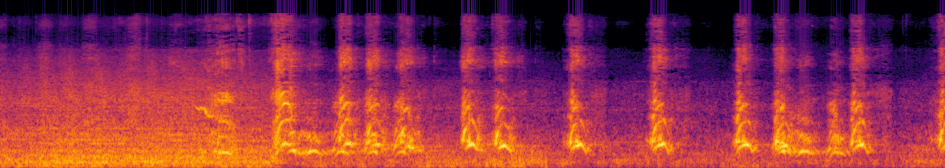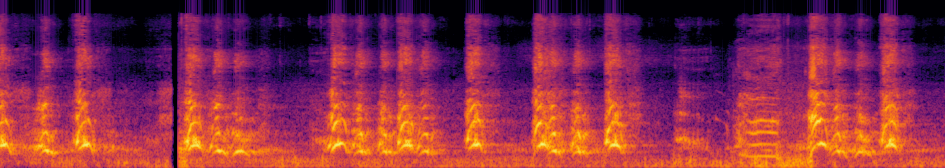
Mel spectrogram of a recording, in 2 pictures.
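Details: Dog at an urban dog show barking repeatedly, short punchy barks in quick succession, spaced under a second apart for most of the stretch, with a muffled rumble of noise at the start.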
